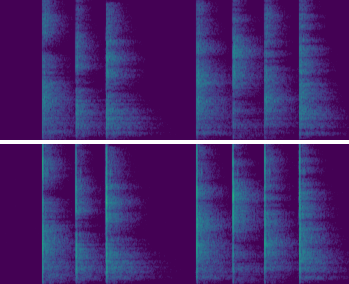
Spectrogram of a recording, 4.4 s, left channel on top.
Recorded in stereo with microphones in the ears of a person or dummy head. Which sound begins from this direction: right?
A clap, at 0.5 s.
